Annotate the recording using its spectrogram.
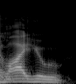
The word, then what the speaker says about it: Elihu: Elihu, yeah.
